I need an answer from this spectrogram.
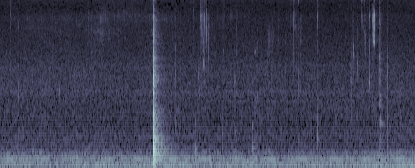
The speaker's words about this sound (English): So now let's take a sip of this and see how it goes in the palate.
